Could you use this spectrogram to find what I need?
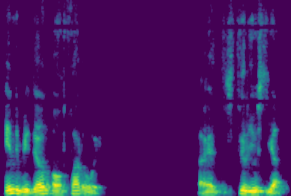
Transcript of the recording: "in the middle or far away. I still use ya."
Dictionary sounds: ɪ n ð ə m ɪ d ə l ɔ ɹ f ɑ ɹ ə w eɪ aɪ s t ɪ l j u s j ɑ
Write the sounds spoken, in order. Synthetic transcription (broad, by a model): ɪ n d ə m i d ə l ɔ l f ɑ ɹ ə w eɪ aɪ s t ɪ l j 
